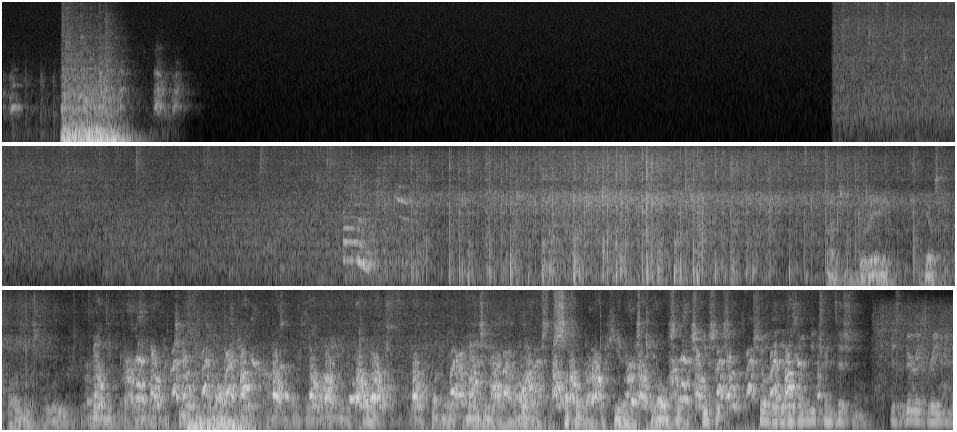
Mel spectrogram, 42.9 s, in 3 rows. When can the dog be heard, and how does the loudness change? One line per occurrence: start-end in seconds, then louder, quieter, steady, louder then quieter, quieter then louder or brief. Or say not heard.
0.0-2.8 brief
29.8-40.9 steady.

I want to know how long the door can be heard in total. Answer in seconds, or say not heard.
2 s.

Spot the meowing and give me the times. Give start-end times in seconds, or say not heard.
19.4-20.4.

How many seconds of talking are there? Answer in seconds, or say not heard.
16 s.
